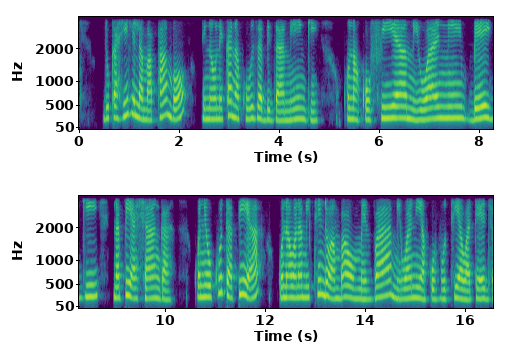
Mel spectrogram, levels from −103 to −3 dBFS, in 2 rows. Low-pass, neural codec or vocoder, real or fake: 3.6 kHz; codec, 16 kHz, 4.8 kbps, FACodec; fake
